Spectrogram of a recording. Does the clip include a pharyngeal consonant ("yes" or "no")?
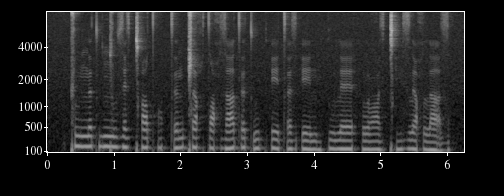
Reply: yes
